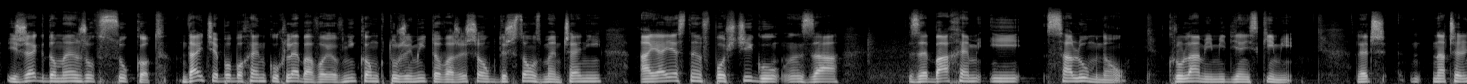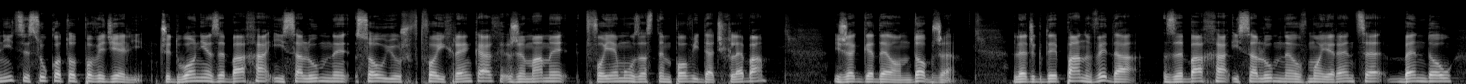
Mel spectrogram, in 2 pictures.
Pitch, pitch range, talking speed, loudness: 135 Hz, 125-145 Hz, 125 wpm, -22 LUFS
